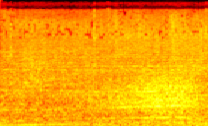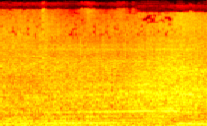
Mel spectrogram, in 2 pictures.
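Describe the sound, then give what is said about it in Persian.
A car engine roars steadily during a chase, its pitch shifting slightly as it revs, with a dense rumble filling the whole stretch and no voices. “از ماشین پیاده شین. بیاین بیرون.”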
